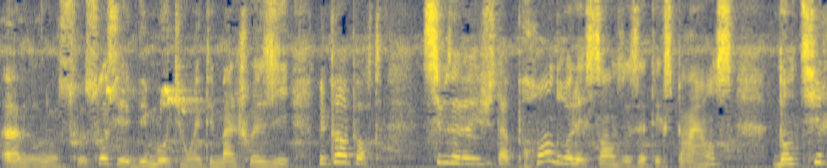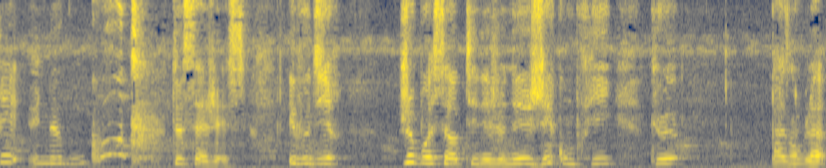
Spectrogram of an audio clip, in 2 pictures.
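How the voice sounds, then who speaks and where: With a high pitch and very wide pitch swings, a woman speaks with long, frequent pauses over noticeable background noise. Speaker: tarot and oracle card reader. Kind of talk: oracle card reading for viewers. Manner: casual, hesitant with fillers.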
